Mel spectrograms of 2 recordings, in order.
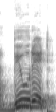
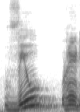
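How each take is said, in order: First: ब्यूरेट said smoothly as one word; biuret as one word. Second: व्यू रेट said as two separate parts with a pause; split into two. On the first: Teacher to class, ब्यूरेट said smoothly as one word. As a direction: say ब्यूरेट in a single run. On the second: Teacher to class, व्यू रेट split into two parts. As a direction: break it into व्यू, then रेट. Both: Shown as a demonstration. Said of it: "या व्यू रेट बोल दो आप".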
